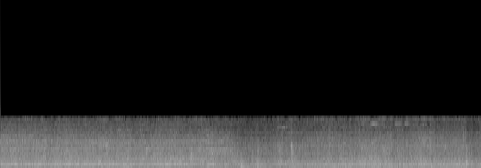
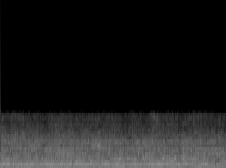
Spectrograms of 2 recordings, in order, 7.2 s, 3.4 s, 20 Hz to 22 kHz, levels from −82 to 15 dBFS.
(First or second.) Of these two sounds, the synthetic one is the second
